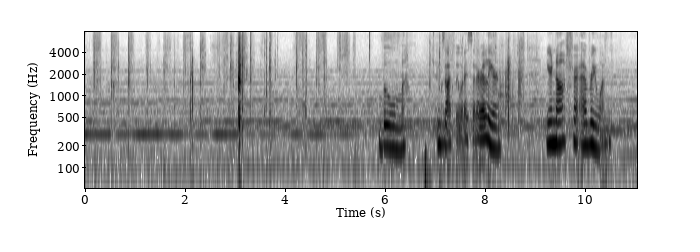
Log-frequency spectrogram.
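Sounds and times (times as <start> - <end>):
cards being shuffled: 0.1 - 5.4, 6.8 - 9.1
card drawn with a snap: 0.2 - 5.8
speech: 5.9 - 8.5, 9.2 - 10.6.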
